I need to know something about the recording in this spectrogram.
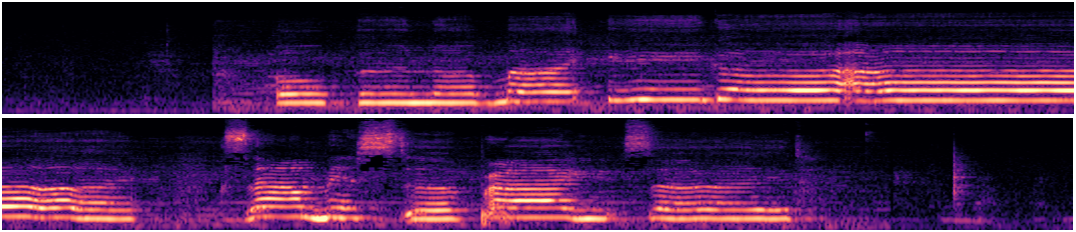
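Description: A young woman sings loudly close by.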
